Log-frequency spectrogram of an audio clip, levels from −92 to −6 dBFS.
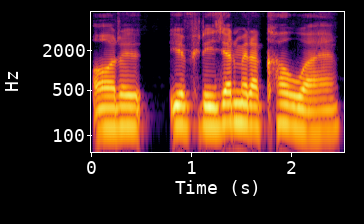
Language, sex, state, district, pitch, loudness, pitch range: Hindi, male, Bihar, Sitamarhi, 140 Hz, -16 LUFS, 135-145 Hz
